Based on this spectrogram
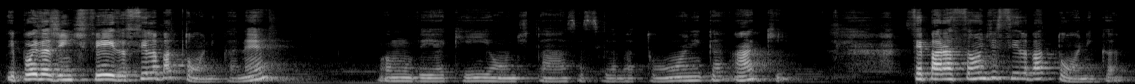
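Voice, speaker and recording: A woman's voice: lowish voice, animated. A woman teacher from Paraná with a Paraná Portuguese accent, giving a recorded class to children, patient and stretching out syllables. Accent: Brazilian Portuguese from Paraná. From Paraná, Brazil. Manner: patient, drawn-out syllables, frequent "tá?". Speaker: schoolteacher. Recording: echoey room.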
